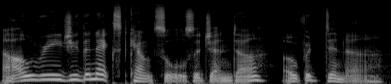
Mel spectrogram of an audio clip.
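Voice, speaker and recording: A woman voicing a gruff, grumbling dwarf king with a dry manner in a narrated story. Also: low voice, expressive, a little slow, a little mellow, no room sound, heavily acted. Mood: fond.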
